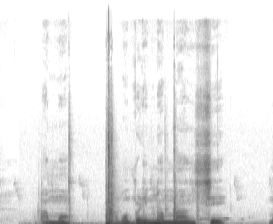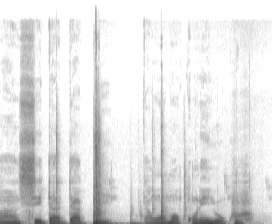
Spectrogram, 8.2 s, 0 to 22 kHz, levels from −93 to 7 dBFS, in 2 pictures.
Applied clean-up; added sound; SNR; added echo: none; Slam; 6 dB; none.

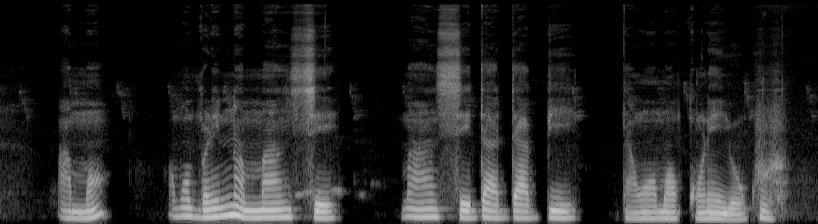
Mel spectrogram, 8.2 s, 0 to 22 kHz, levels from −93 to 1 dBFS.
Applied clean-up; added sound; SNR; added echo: none; none; none; none.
